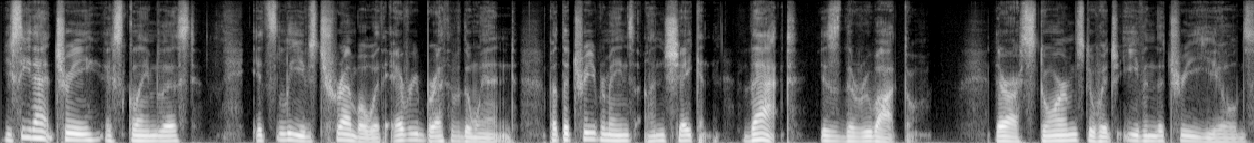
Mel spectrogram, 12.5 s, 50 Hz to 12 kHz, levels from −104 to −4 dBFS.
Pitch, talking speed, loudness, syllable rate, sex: 115 Hz, 155 wpm, -17 LUFS, 4.5 syllables/s, male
